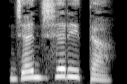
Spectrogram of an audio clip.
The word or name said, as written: ಜಜ್ಝರಿತ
